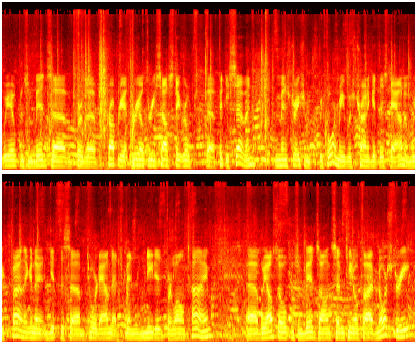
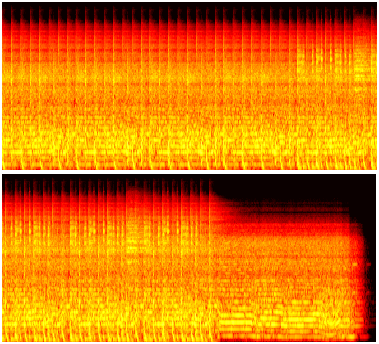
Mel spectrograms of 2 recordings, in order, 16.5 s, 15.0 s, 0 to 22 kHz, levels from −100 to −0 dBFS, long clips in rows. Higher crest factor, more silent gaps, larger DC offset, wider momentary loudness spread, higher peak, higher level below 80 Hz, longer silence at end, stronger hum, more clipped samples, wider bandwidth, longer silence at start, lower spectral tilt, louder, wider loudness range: about the same, 16 dB vs 20 dB; neither; neither; about the same, 6 LU vs 6 LU; about the same, 0 dBFS vs 0 dBFS; second, -52 dBFS vs -42 dBFS; second, 0 s vs 0.35 s; neither; neither; first, 18 kHz vs 14.5 kHz; about the same, 0 s vs 0 s; first, -6 dB/octave vs -2.5 dB/octave; about the same, -17 LUFS vs -18 LUFS; about the same, 3 LU vs 3 LU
